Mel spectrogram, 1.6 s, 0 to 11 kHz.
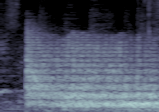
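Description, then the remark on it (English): A thunder sound effect played for Friday the 13th of December: after a moment of near silence, a sudden loud crack erupts into a sustained, roaring rumble that stays strong to the end, with no one talking. “There's a little bit of stretching room thunder sound there for you for Friday the 13th of December.”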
